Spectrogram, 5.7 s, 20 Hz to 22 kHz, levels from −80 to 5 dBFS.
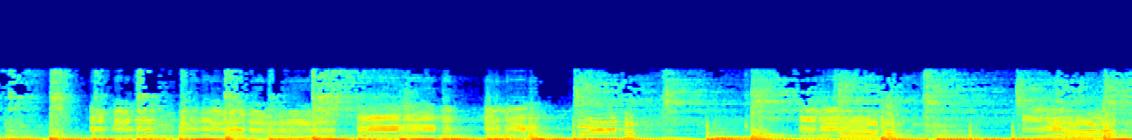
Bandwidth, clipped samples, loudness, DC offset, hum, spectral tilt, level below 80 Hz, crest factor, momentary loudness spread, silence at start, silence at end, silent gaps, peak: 11.5 kHz; under 0.1%; -17 LUFS; under 0.1%; none; -5 dB/octave; -22 dBFS; 12 dB; 3 LU; 0 s; 0 s; none; -4 dBFS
